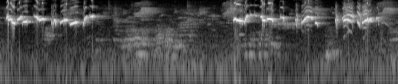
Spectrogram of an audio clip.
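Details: Orange-headed thrush singing in the morning in a continuous rolling style, called ngerol. Two bursts of rich, varied whistled and slurred phrases are separated by a quiet gap. Faint low background murmurs are also heard.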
